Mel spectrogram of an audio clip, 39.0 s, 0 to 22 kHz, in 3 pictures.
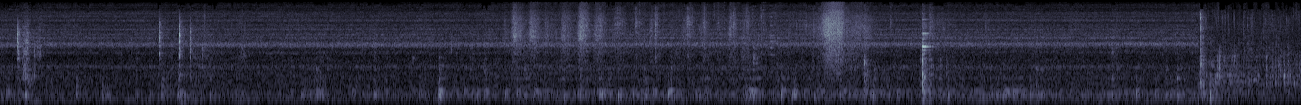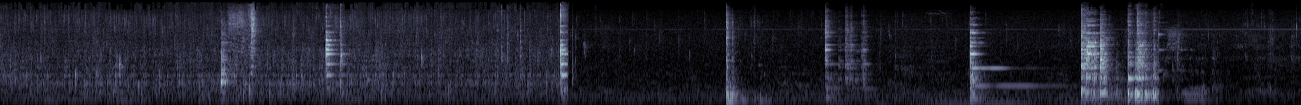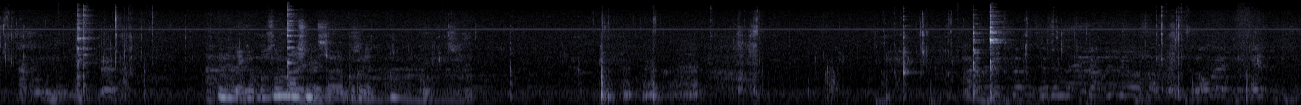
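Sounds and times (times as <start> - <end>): food sizzling in a frying pan: 0.0 - 18.8
utensil scraping a pan: 4.4 - 9.6.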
